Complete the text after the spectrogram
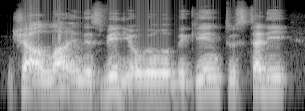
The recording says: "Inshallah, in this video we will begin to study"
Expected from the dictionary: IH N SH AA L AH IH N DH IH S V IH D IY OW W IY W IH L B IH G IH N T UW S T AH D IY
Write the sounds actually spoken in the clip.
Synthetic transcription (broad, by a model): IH N SH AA L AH IH N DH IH S V IH D IY OW W IY W IH L B IH G IH N T UW S T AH D IY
